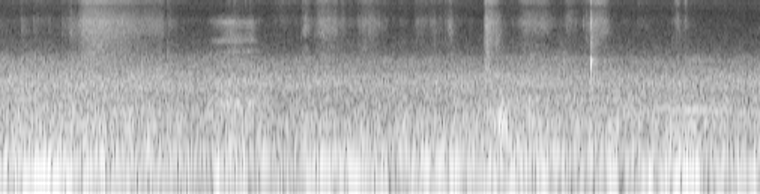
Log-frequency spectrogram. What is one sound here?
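Paper rustles as an arm brushes across it.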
